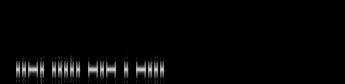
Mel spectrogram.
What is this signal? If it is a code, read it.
Morse code, heard as a keyed tone, about 40 wpm, 700 Hz. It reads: F5KEB
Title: DXCC-100 Call Signs - 5 Characters - 40wpm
